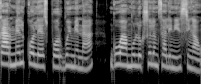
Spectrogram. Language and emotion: Bodo, neutral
